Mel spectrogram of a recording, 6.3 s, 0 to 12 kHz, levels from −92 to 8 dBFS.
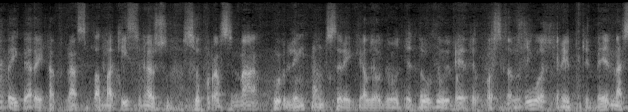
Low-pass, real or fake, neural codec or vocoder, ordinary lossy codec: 10.8 kHz; fake; codec, 24 kHz, 1.5 kbps, HILCodec; MP3, 64 kbps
